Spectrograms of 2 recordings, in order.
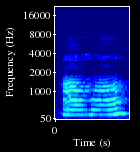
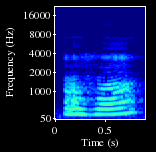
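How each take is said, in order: The two takes are said the same way.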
